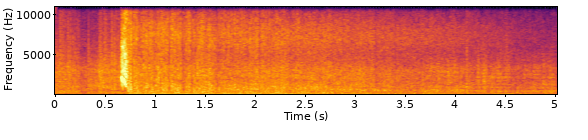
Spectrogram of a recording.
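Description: A sudden loud boom about a second in, followed by a long deep rumble that slowly fades.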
